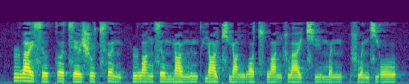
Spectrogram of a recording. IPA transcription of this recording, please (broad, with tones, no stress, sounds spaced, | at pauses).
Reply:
ɻ w a˥˩ ɪ̯ s ɹ̩˧˥ k ɤ˥˩ t͡s e˨˩ ɪ̯ ʂ u˧˥ t͡sʰ ə˥˩ n | ɻ w ɑ˥˧ ŋ s ɹ̩˥˧ m j ɑ˥˧ ʊ̯ n̪ ə˥˧ n pʰ j ɑ˥˩ ʊ̯ t͡ɕʰ j ɑ˨˩ ŋ w ɔ˥ t͡sʰ w ɑ˥˩ ŋ ʂ w a˧˥ ɪ̯ t͡ɕʰ i˧˥ m ə˥ n | ʂ w ə˨˩ n ɕ j o˥ ʊ̯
